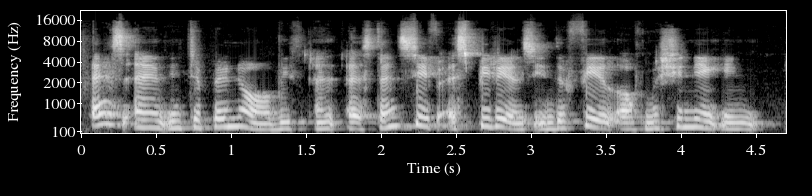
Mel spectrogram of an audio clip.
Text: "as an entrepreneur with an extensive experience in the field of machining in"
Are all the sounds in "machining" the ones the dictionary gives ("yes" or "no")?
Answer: yes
